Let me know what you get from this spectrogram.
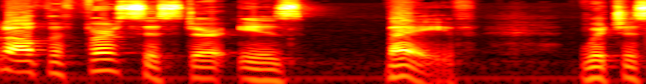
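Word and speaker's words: Badb: garlic to start off the first sister is babe which is spelled as b-a-d-b but pronounced b-a-i-b-v-e she is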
